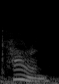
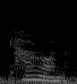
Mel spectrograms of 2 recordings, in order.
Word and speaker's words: Charon: It's just as you described it, only your pronunciation is a little off. The name you heard wasn't Karen. It was C-H-A-R. No, it's not. I said that before. It's not. Charon, the ferryman No.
